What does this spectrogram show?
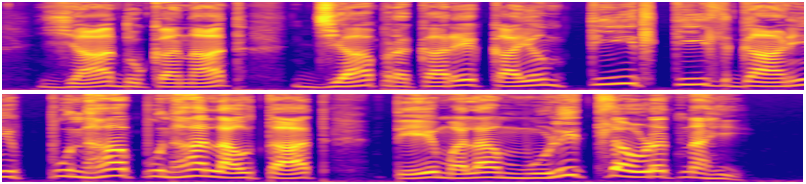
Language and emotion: Marathi, disgusted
